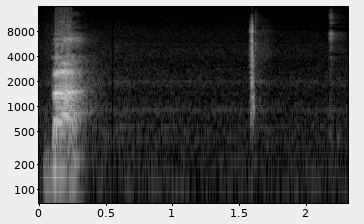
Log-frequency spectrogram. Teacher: By firmly keeping your lips closed first and then opening them, and at the same time bringing out a voice.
